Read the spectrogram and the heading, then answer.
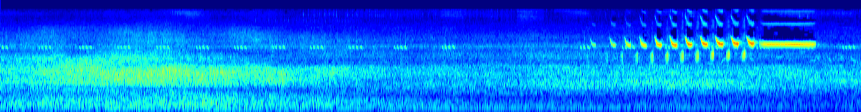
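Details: Yellowhammer delivering its song late in the recording: about nine rapid repeated notes ending in a prolonged high whistle, after several seconds of engine rumble and a steady pulsing high tone in the background.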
